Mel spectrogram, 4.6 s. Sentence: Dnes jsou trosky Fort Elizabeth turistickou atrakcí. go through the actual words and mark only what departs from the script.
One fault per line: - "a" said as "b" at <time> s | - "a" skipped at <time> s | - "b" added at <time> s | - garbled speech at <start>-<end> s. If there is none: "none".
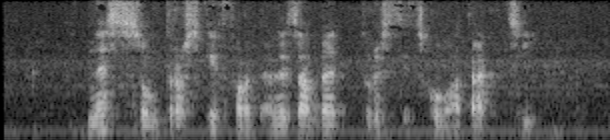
none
